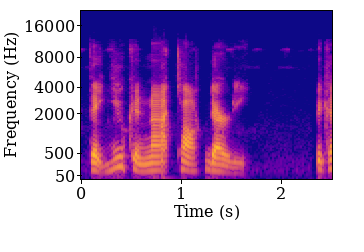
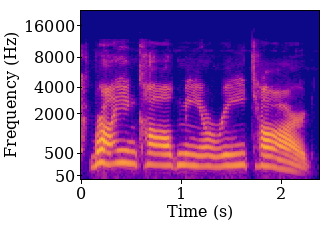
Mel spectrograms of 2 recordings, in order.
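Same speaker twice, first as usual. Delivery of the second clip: slow, higher whiny mimicry of her; mock whine; 5 semitones higher, slower than usual. Streamer mimicking Sin's complaint in Randy's chat, slow whiny mimicry. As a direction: mimic her tattling, drawn out. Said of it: "ran into Randy's chat and said".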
